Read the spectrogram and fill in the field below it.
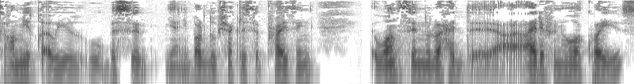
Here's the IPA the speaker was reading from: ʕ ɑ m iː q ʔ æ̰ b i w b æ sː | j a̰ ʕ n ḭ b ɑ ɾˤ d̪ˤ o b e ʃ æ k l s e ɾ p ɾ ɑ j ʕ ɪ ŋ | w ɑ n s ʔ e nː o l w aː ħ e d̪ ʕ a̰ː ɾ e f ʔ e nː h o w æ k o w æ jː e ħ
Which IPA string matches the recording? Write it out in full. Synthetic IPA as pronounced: ʕ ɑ m iː q ʔ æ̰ w i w b æ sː | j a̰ ʕ n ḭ b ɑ ɾˤ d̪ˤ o b e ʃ æ k l s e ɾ p ɾ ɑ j z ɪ ŋ | w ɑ n s ʔ e nː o l w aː ħ e d̪ ʕ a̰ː ɾ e f ʔ e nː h o wː æ k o w æ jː e s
